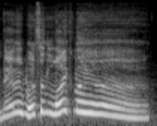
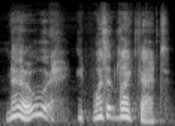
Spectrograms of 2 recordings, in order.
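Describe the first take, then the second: First: It is said in a babyish whine. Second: It is said in a plain voice.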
